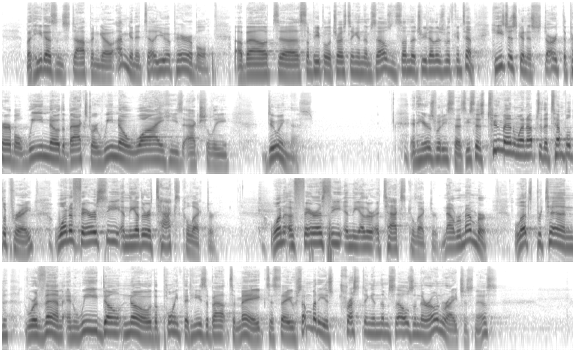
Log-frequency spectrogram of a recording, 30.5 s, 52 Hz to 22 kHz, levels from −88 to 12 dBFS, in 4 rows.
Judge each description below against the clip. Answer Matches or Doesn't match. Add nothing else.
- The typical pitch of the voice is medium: Matches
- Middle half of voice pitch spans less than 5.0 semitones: Doesn't match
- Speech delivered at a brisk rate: Matches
